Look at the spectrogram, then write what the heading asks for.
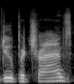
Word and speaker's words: Dupuytren's: We did do a video because Bob actually had Dupuytren's. That's the way I pronounce it.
